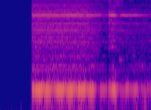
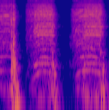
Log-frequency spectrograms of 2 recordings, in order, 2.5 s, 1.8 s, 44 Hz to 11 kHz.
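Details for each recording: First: 1980 Yamaha QT50 moped speedometer after lubing the cable and gauge's moving parts with multi-purpose oil: a steady drill hum spins it, with no squeal or whine from the gauge, fixing the earlier loud whine. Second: 1980 Yamaha QT50 moped speedometer spun by a drill via its cable: high whine with rising-and-falling tones over the drill motor, from dry mechanism, before lubrication fixed it.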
